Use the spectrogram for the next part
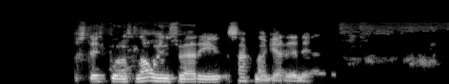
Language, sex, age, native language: Icelandic, male, 50-59, Icelandic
